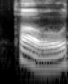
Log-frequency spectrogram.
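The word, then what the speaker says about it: τ: 자, 요거 뭐라고 읽는다고요? 타우라고 읽어야 돼요. 타우.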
